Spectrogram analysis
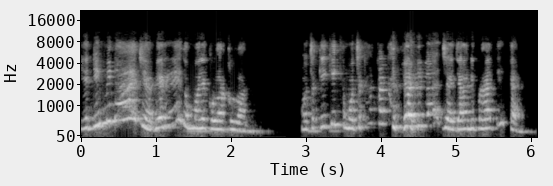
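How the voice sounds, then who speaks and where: A woman's voice: high voice, big pitch swings, fairly quick, a little mellow, reverberant. A woman pastor teaching in a conversational sermon style, mixing in English words and asking rhetorical questions.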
